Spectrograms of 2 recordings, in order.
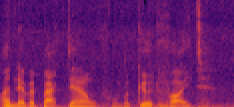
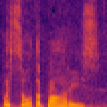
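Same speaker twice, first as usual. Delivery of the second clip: higher, tense widow-to-be; grim woman voice; 7 semitones higher than usual. Acted. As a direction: recall horror with raised voice. Svetlana grimly recalls.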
